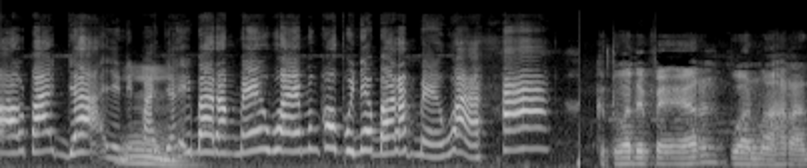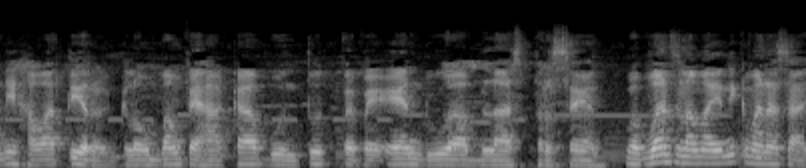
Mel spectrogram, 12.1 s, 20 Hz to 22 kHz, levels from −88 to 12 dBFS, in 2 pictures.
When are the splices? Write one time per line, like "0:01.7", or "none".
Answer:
0:04.2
